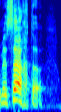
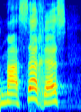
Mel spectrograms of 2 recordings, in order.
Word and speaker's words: Masechta: It, there's a big discussion how to pronounce the word Miseches. If you look at the beginning of your Gemara, usually it says here maybe it doesn't, but a lot of times it says miseches without an aleph. Here use we we we pronounce it misechta. Where did we get it from? We got it from this Gemara. The Gemara over here uses the term misechta.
